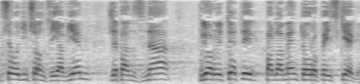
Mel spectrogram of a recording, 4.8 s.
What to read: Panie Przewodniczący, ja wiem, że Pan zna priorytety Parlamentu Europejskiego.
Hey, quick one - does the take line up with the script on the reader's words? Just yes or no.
yes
